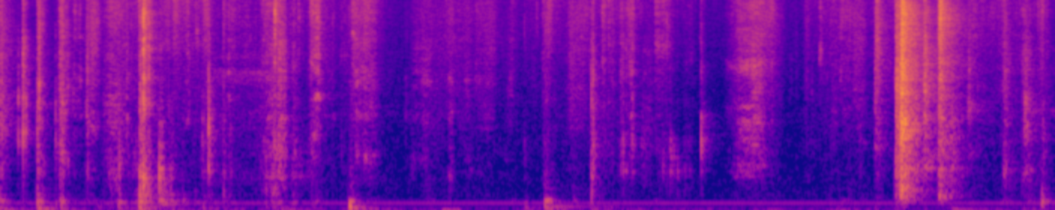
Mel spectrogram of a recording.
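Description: Box cutter slicing the seal of a small cardboard trading-card box, a run of short clicks and scrapes, then light knocks and rustling as the box is opened and set down, with a louder rustle near the end.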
